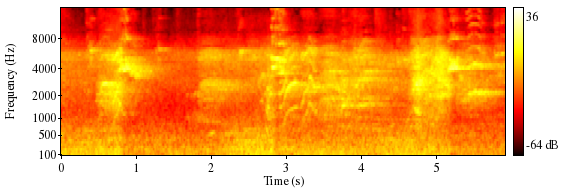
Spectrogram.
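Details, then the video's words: At Tehran Bird Garden, dozens of parrot species from around the world kept in covered enclosures. About three loud, grating squawks break out at irregular intervals of roughly two seconds over a quieter hum of distant bird chatter. "And here we have dozens of parrot species from all over the world. The noise they make is incredible"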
